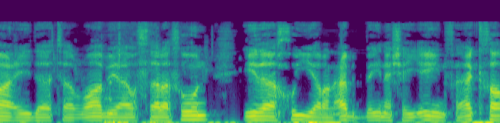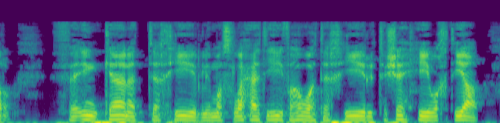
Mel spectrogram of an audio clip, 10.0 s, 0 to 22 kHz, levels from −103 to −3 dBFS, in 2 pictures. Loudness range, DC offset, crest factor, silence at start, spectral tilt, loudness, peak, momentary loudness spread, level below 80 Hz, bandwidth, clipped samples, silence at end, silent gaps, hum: 2 LU; under 0.1%; 16 dB; 0 s; -5 dB/octave; -18 LUFS; 0 dBFS; 6 LU; -34 dBFS; 10.5 kHz; under 0.1%; 0.25 s; none; none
